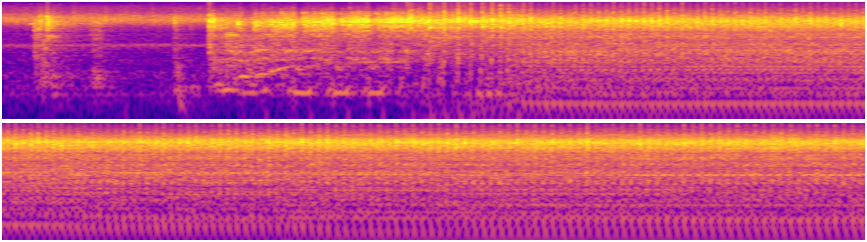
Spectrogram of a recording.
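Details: Free Craftsman riding mower engine after oil change; cranks briefly, fires at about one second, then settles into a loud, steady, even run with no misses or knocks, runs great.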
